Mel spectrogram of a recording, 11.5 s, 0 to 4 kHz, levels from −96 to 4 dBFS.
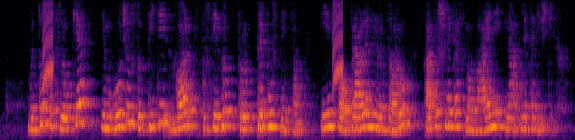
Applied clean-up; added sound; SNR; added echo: none; Alarm; 16 dB; reverberation time 0.9 s.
